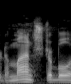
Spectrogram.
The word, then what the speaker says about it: demonstrable: Together, we are supposed to be God's temple, built according to his pattern, in overflowing with his glory in demonstrable ways, or demonstrable, it's sometimes pronounced.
